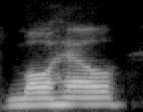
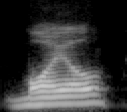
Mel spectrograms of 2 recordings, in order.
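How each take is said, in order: First: It is said as two syllables, mo-hel. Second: It is said as one syllable, moil. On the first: "the Hebrew is mohel"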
